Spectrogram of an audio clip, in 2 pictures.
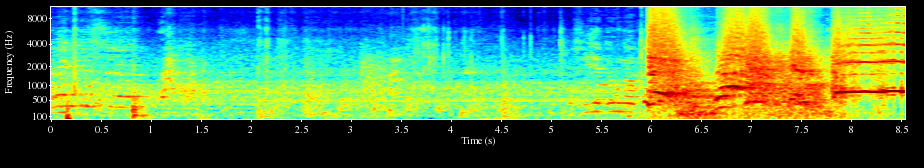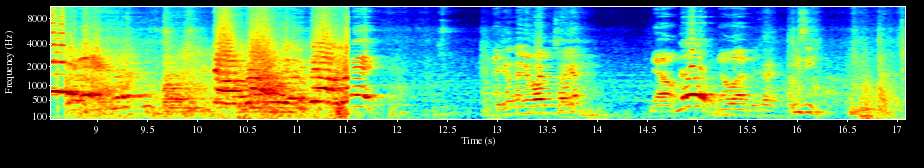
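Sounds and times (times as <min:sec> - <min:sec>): room noise: 0:00.0 - 0:17.0
loud shouting and cries: 0:05.9 - 0:11.6.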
